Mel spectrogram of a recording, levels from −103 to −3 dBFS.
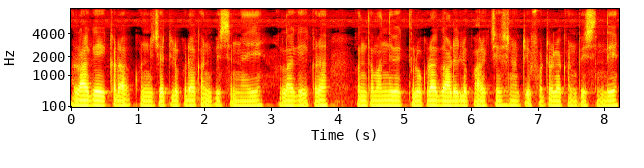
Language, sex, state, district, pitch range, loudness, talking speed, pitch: Telugu, male, Andhra Pradesh, Sri Satya Sai, 105-115 Hz, -20 LUFS, 140 wpm, 110 Hz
